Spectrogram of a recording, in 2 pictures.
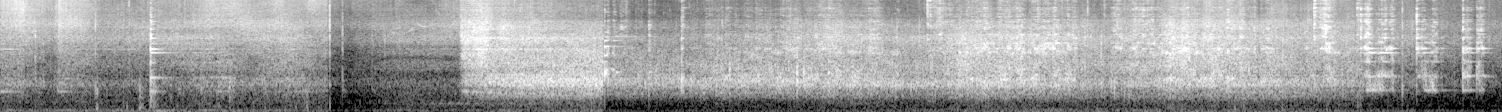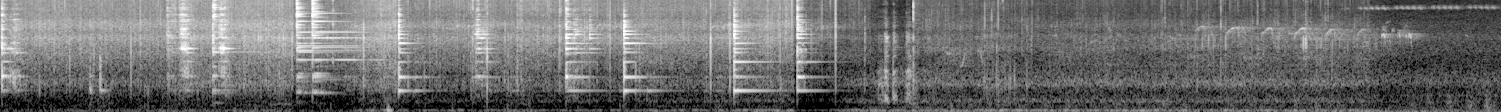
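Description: Butter and then eggs sizzling in a hot iron frying pan, the sizzle growing louder about five seconds in. From about halfway a metal utensil scrapes and taps the pan as the eggs are stirred, giving short ringing clinks, and the sound dies down in the last few seconds.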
